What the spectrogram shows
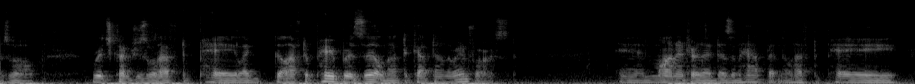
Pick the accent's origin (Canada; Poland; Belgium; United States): Belgium; born there; Oh, by the way, I was born in Belgium.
